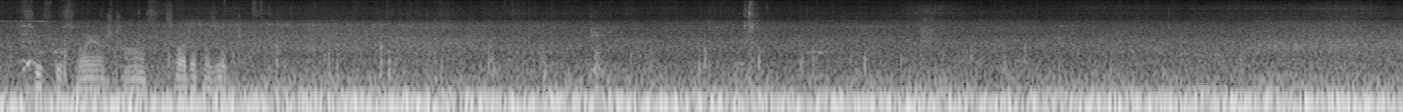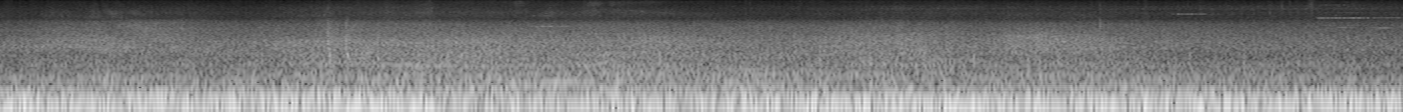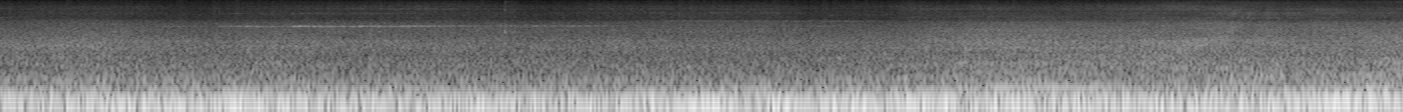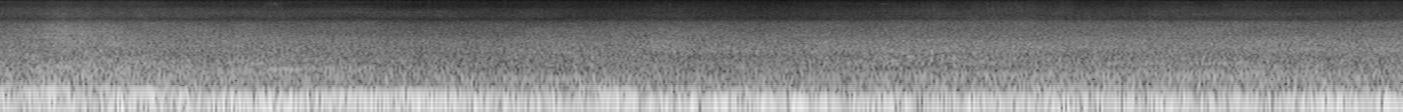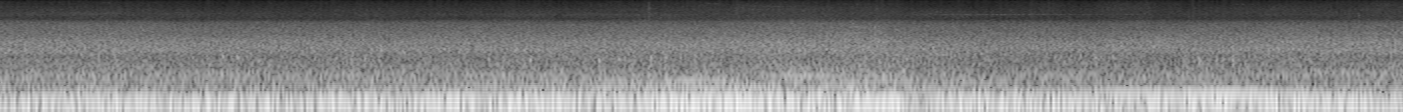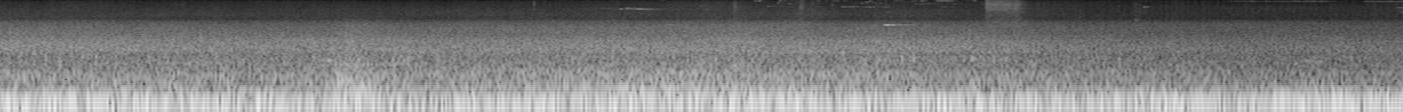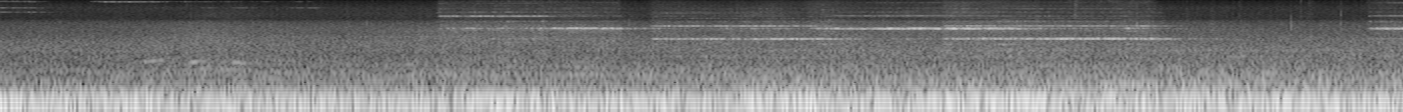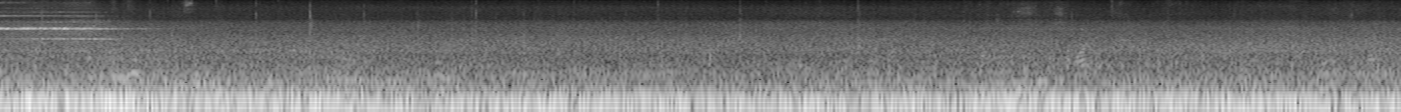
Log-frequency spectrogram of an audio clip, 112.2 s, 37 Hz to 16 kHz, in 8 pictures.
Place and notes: cologne, barbarossaplatz, verkehrszufluss neue weyerstrasse - cologne, barbarossaplatz, verkehrszufluss neue weyerstrasse 02
strassen- und bahnverkehr am stärksten befahrenen platz von köln - aufnahme: nachmittags
soundmap nrw:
